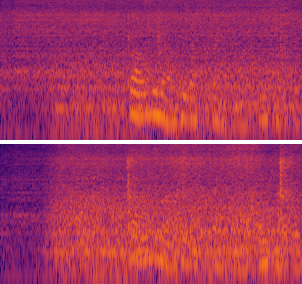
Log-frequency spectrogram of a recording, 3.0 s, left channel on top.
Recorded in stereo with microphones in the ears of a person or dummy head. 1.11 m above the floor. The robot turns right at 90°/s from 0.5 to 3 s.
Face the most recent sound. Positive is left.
turn(degrees=-105)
